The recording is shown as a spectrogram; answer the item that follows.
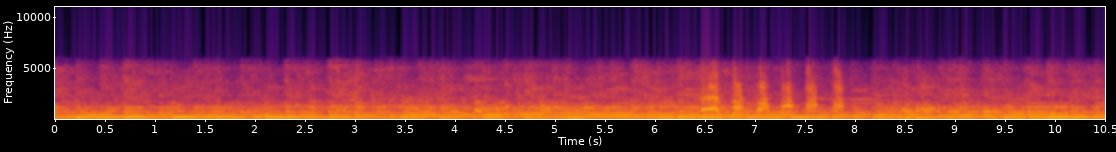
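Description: Live Irish jig tune played on strummed acoustic guitar, with a steady level throughout. About six and a half seconds in, a brief flurry of sharp sounds cuts through the music.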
